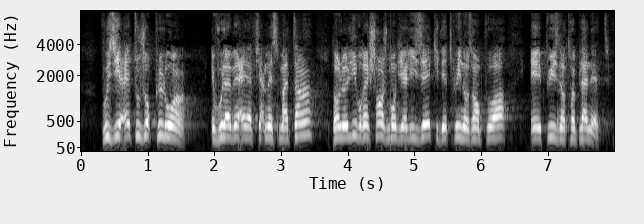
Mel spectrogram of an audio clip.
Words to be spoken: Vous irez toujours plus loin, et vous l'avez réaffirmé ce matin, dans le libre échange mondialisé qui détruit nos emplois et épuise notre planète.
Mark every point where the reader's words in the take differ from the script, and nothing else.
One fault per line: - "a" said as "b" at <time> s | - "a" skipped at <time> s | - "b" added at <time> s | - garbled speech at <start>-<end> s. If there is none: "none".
none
